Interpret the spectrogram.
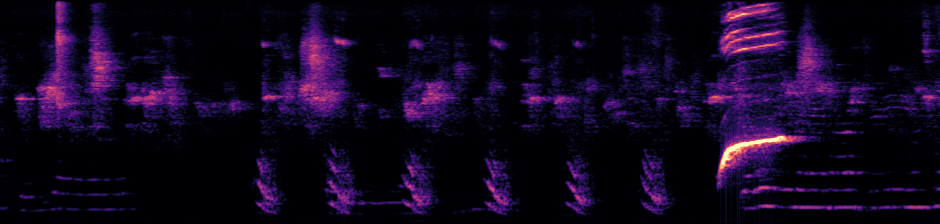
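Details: Captive African grey parrot mimicking animal noises: a soft low hum, then six evenly spaced short clucking notes, then a loud rising whistle that settles into a sustained tone.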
